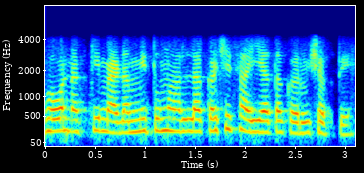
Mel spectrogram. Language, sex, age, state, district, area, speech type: Marathi, female, 18-30, Maharashtra, Aurangabad, rural, conversation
